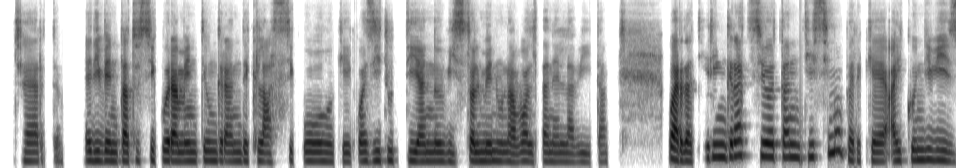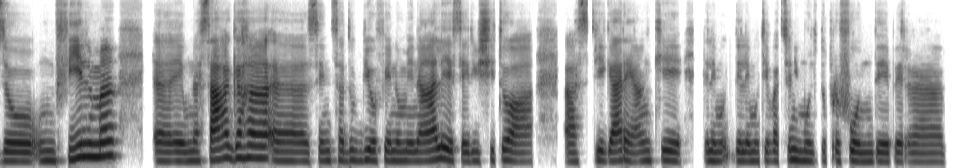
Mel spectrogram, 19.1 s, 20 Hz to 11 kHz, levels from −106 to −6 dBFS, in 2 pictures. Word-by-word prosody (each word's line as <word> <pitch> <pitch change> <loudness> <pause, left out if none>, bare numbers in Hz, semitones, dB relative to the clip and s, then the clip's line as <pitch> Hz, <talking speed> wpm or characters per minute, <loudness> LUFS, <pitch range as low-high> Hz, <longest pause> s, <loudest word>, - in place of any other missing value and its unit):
Certo, 175 -1 -6 0.2
è 180 - -1
diventato 180 -1 +2
sicuramente 180 -1 +3
un 185 - 0
grande 175 -1 -1
classico 175 0 -2
che 165 0 -6
quasi 175 +2 -2
tutti 185 -1 -3
hanno 175 0 +2
visto 170 +1 -2
almeno 175 0 +3
1 175 -2 +1
volta 175 +1 -2
nella 165 -1 -4
vita. 160 0 -10 0.6
Guarda 185 -5 +7
ti 190 - -11
ringrazio 260 +2 +3
tantissimo 255 +7 -1
perché 180 - -2
hai 175 +1 0
condiviso 185 -3 0
un 185 +1 -3
film, 250 +7 +3
ehm, 280 +1 +6 0.3
e 175 0 0
una 175 +1 -2
saga, 205 -2 +4
uhm, 175 - -3
senza 185 +2 -6
dubbio 190 +1 -3
fenomenale, 180 +2 +1
e 190 - +1
sei 175 -2 -4
riuscito 180 +2 -3
a 170 -1 -1 0.3
a 170 - -3
spiegare 180 +1 -1
anche 180 +1 -3 0.2
delle 180 0 -3
mo 175 - -6
delle 175 -1 -3
motivazioni 180 +3 -4
molto 180 -1 -5
profonde 170 -1 -2
per 165 -1 -6
180 Hz, 150 wpm, -23 LUFS, 175-190 Hz, 0.6 s, Guarda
